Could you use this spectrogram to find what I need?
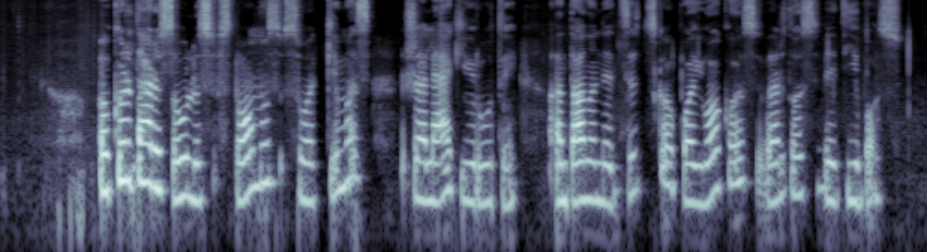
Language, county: Lithuanian, Utena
